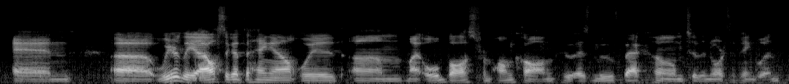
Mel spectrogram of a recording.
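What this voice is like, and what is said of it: Worn, strained voice. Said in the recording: “I sang until my voice sounds the way that it does now.”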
